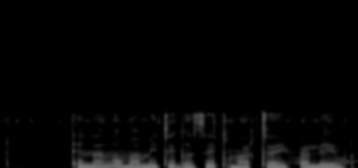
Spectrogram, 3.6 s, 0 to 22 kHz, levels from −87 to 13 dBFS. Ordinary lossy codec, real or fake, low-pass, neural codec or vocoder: Opus, 24 kbps; fake; 7.2 kHz; autoencoder, 48 kHz, 128 numbers a frame, DAC-VAE, trained on Japanese speech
